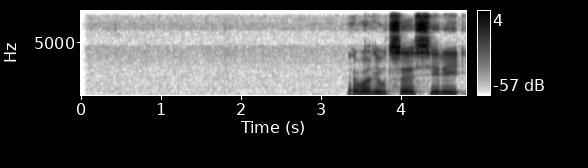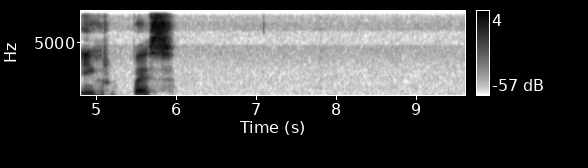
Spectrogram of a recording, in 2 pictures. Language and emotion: Russian, neutral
